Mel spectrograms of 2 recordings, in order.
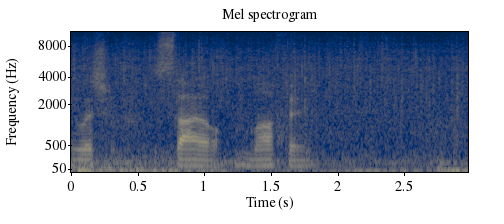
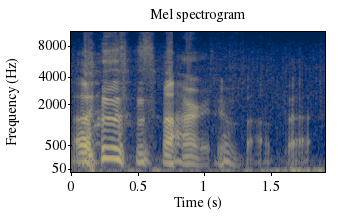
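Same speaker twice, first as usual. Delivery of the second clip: high, breaking into real giggles; laughing apology; 8 semitones higher, 4 dB louder, slower than usual. Real, not acted. Streamer apologising to Digby for the bit, laughing. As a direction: apologise through helpless laughter.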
